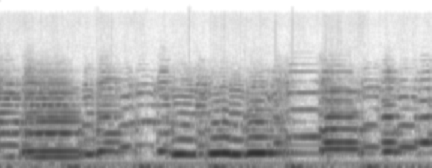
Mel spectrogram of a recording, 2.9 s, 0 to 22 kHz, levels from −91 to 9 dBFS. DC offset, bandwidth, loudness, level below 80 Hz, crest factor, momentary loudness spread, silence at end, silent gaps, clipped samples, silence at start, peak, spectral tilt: under 0.1%; 5.8 kHz; -19 LUFS; -34 dBFS; 14 dB; 8 LU; 0 s; none; under 0.1%; 0 s; -6 dBFS; -7.5 dB/octave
